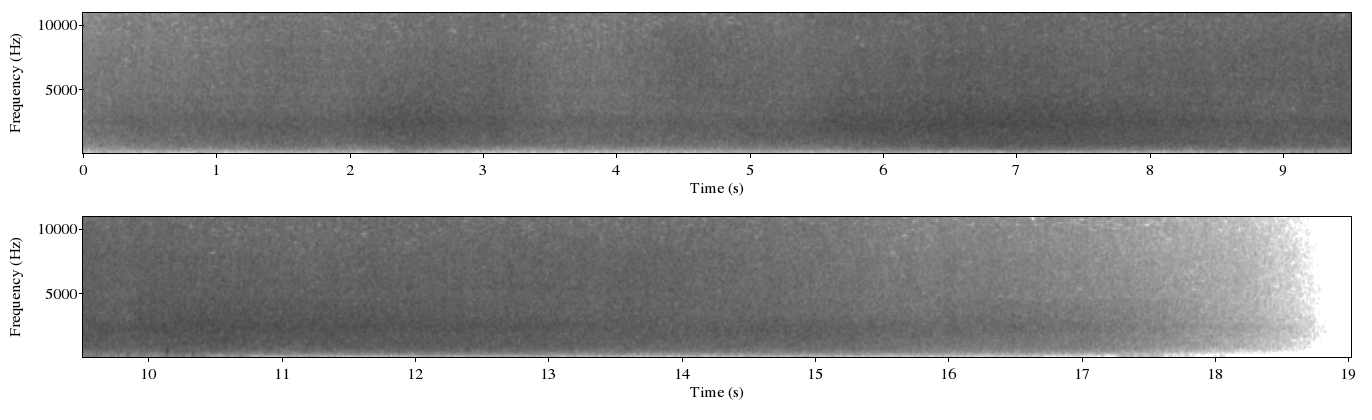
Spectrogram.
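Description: Small waves washing onto a sandy beach, the surf swelling and easing in a few slow surges and fading out near the end.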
